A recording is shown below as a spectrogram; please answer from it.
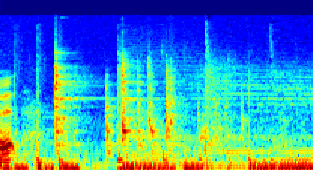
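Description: A Phillips screwdriver's metal tip clicking and scraping against the steel weld-nut plate inside a vehicle frame as it is pried over to line up the bolt holes, with a few short clicks in the first second over steady background music.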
